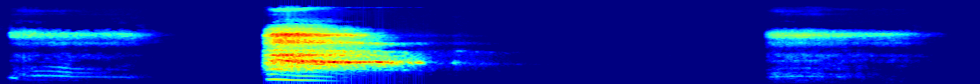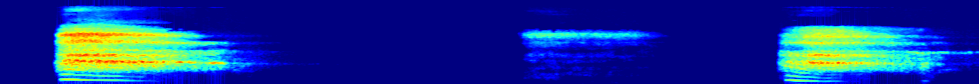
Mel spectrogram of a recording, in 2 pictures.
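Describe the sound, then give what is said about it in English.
Three slow, deep breaths, each a soft airy inhale followed by a louder, longer sighing exhale, evenly spaced with quiet pauses between them and no talking. “We're going to take our first deep breath now.”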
